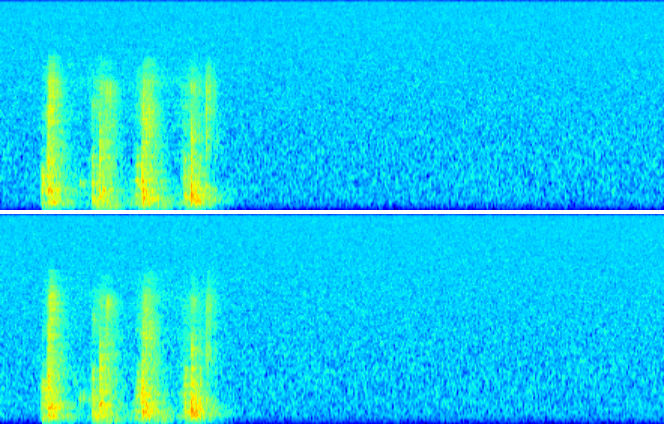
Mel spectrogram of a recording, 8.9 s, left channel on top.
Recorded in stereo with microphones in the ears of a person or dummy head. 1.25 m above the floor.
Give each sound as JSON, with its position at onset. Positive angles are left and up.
{"t": 0.6, "sound": "footsteps", "side_deg": 10, "distance_m": 7.0}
